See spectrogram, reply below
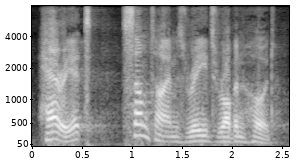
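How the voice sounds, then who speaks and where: A man teaching a scripted English lesson for beginners in a deliberate, instructional way. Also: fairly low pitch, expressive.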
